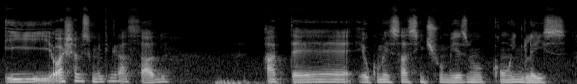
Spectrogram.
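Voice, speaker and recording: A vlogger from Minas Gerais with a Brazilian accent chats to camera casually and unscripted, rambling hesitantly in slangy language. His medium-pitched voice is steady, moderately paced, creaky, and a little mellow.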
